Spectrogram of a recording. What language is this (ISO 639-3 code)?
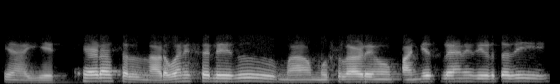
tel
